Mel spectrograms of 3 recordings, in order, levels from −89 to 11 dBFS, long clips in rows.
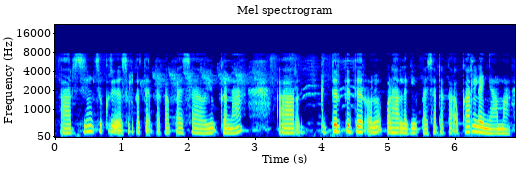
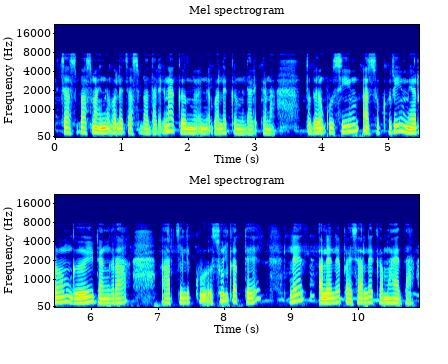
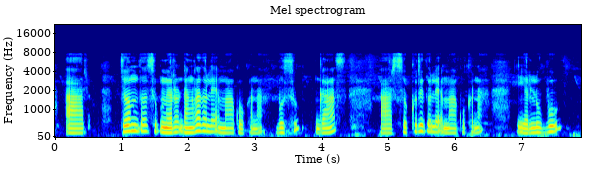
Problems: constant background noise, background conversations at intervals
